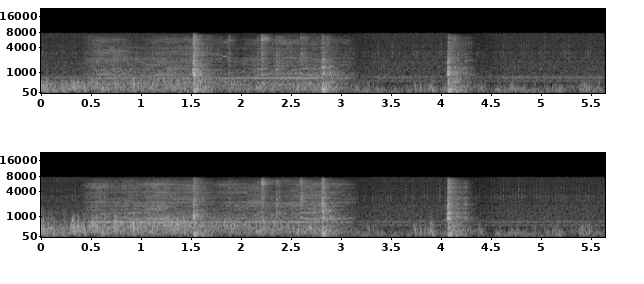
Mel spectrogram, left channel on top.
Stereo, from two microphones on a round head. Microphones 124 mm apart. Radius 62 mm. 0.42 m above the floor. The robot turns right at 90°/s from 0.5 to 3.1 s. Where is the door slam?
45° left (ahead or behind), 2.5 m; by 4.3 s 75° right (ahead or behind), 2.5 m.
